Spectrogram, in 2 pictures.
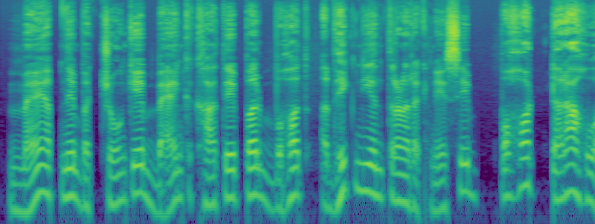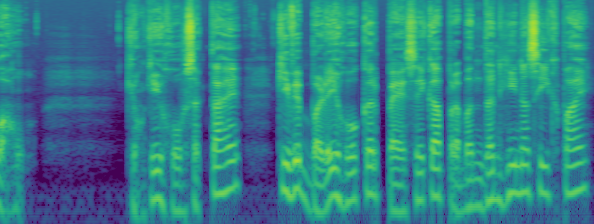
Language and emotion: Hindi, fearful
